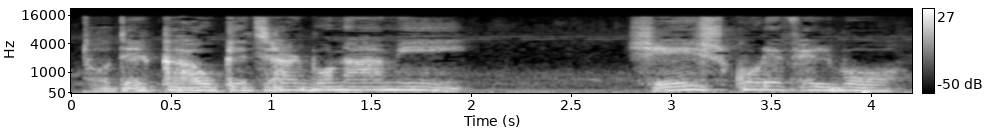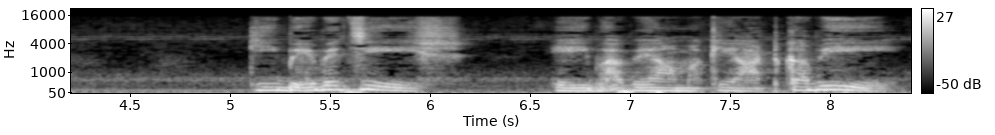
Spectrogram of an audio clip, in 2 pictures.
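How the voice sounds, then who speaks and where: An actor playing a vengeful demon ghoul in an audio horror drama, shouting threats in a shrill, strained voice. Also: male voice, takes it slowly, pauses often. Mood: enraged, threatening. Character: vengeful menacing night-roaming demon ghoul, screeching and threatening.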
